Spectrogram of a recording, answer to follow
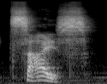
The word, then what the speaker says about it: Zeiss: And this is pronounced Carl Zeiss. Zeiss. You'll notice that there's a very unusual sound at the beginning of the word Zeiss, the name Zeiss, that seems unfamiliar at first, but there's a very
